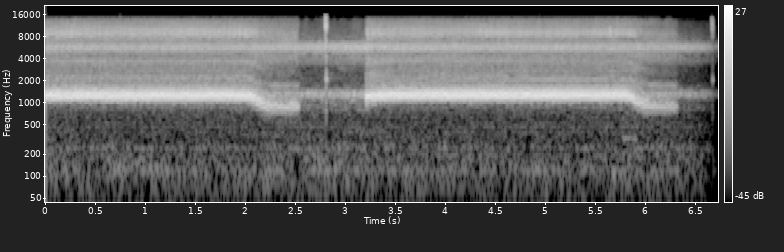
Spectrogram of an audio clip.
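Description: A cicada's steady, droning whine holds level for two seconds, then sags downward before a pause.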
